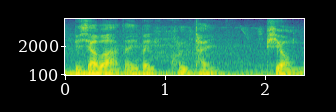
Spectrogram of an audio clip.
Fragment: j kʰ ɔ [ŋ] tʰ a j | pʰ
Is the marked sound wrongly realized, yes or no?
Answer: yes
